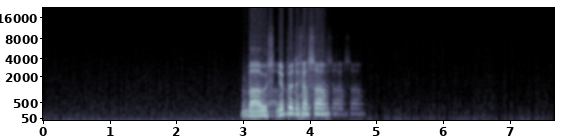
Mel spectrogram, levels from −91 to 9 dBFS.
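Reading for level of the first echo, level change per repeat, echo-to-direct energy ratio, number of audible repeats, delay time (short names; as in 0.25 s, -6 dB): -23.0 dB, -5.0 dB, -22.0 dB, 2, 0.27 s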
